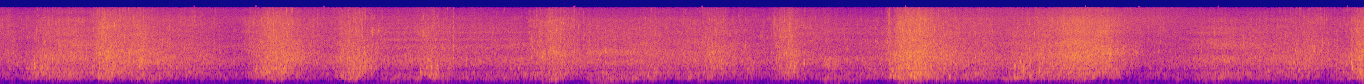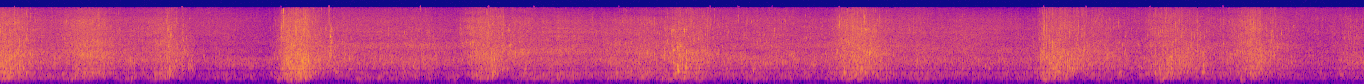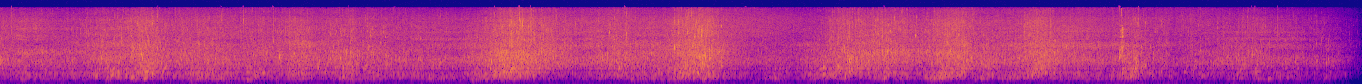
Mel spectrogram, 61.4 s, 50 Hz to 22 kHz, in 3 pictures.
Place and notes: waves of Nida, binaural sea
binaural recording of soft sea waves
16 November, 13:28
